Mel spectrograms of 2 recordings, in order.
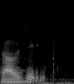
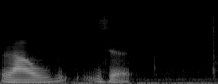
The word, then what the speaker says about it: Laozi: and yang so the laozi is the founder of taoism it's not pronounced lousy actually it's allow the correct me if i'm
